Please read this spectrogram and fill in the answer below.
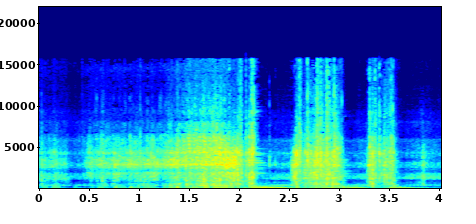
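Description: Cordless driver with a 10 mm hex bit driving a self-tapping screw through a solar panel mounting bracket and the clip underneath: the motor whirs steadily for about a second and a half, then runs in two short bursts.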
